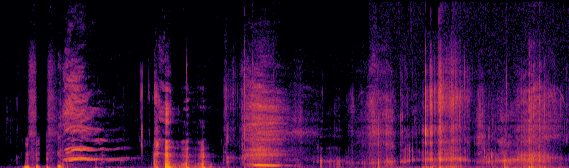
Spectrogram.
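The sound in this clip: Close-miked eating and chewing, many irregular crunches and wet bites, with a few short voiced hums and squeaky tones mixed in.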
